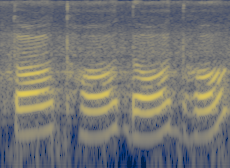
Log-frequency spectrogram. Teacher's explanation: অগ্রজিহাটা দাঁতকে স্পর্শ করছে এবং শ্বাসবায়ুকে আটকে দিচ্ছে বলেই একে দন্ত ব্যঞ্জন বলে।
